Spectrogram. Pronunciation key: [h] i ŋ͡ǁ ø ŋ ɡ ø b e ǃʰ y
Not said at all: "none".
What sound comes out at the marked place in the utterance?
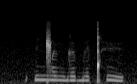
ʔ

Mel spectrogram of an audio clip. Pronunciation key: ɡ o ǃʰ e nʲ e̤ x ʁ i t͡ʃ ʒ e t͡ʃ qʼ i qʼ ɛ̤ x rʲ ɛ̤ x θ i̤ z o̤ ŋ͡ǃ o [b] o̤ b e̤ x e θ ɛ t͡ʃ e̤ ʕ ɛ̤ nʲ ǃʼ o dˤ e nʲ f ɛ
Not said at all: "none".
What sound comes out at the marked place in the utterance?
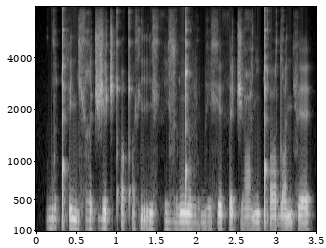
v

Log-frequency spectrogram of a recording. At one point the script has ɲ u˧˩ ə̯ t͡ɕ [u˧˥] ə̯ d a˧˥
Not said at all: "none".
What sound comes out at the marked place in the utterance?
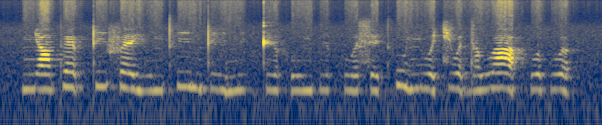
u˥˨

